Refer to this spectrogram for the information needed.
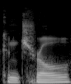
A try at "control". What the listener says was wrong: Better, yeah. Just make sure to articulate that final L.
